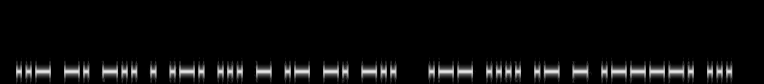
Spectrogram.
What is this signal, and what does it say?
Morse code, heard as a keyed tone, about 25 wpm, 600 Hz. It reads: UNDERSTAND WHAT'S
